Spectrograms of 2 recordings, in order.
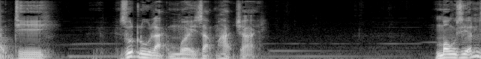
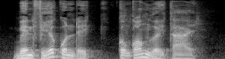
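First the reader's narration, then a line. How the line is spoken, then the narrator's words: Stern, sorrowful. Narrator (Vietnamese): Yến Trường Không thoáng lên vẻ thê lương, nghiêm giọng mà nói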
